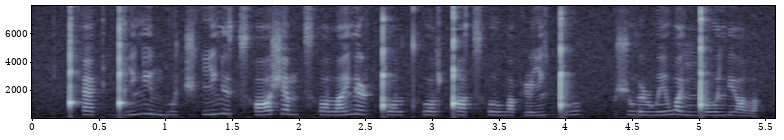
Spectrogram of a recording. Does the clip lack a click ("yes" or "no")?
no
